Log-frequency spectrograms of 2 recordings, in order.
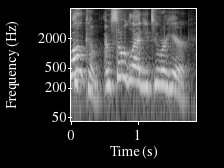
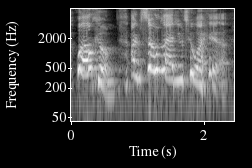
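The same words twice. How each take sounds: First: High, bright pastor greeting; upbeat youth pastor. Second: Loud, high, beaming welcome; upbeat youth pastor. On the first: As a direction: welcome them like a cheery youth pastor. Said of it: "Yep, perfect". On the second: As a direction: greet them like an overeager youth pastor. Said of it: "it was just a youth pastor voice". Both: Acted.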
